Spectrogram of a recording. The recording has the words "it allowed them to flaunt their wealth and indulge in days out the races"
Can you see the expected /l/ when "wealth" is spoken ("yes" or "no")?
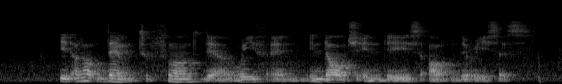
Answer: no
